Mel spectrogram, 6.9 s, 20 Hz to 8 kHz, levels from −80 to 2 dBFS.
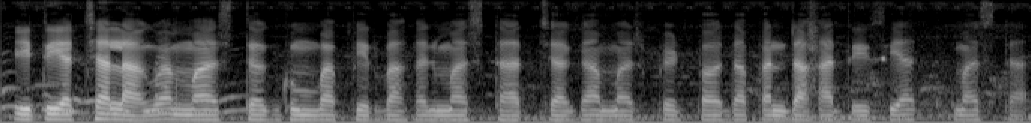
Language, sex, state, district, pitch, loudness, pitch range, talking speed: Halbi, male, Chhattisgarh, Bastar, 115 Hz, -26 LUFS, 110-120 Hz, 175 wpm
